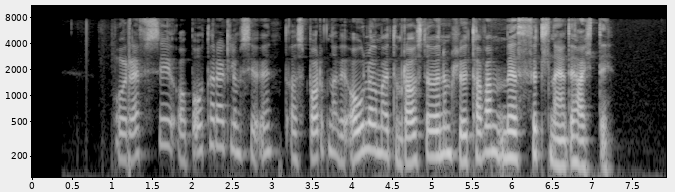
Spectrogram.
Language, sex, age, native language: Icelandic, female, 50-59, Icelandic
